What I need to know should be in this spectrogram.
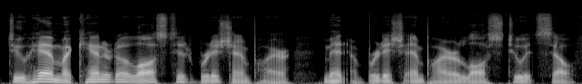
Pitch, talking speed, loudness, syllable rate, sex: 90 Hz, 165 wpm, -22 LUFS, 4.7 syllables/s, male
